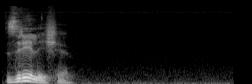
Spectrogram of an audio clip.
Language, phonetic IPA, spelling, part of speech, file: Russian, [ˈzrʲelʲɪɕːə], зрелище, noun, Ru-зрелище.ogg
- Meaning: spectacle, show (something exhibited to view)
